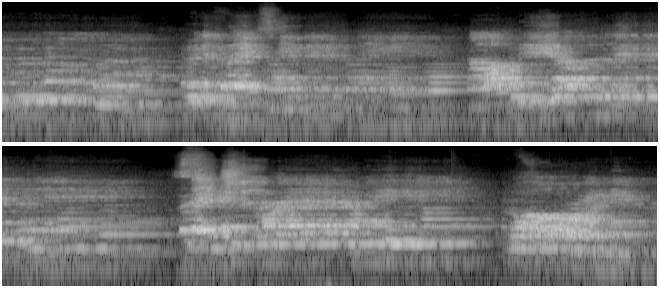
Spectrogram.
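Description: A group of voices singing in a church service, in phrases a few seconds long, each starting strongly and then fading.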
